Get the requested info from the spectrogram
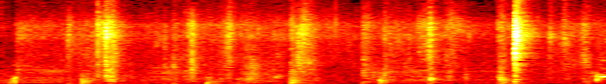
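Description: Footsteps and scuffs on a wet cave walkway: irregular short clicks a fraction of a second apart, the sharpest about three and a half seconds in.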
